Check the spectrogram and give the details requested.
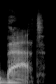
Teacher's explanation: Keep lowering the tongue and you move through E, as in bet, down to A, the low front vowel in bat.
